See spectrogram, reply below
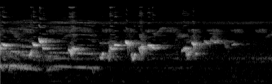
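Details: Sooty-headed bulbul giving a rough, rapid morning song: a short burst of fast, warbling chattering notes in quick clusters, fading toward the end.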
